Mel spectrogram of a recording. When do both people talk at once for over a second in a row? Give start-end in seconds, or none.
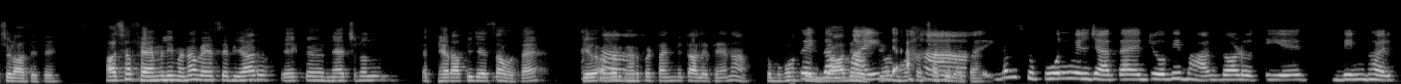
8.0-9.8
